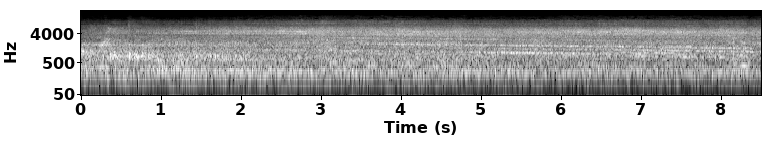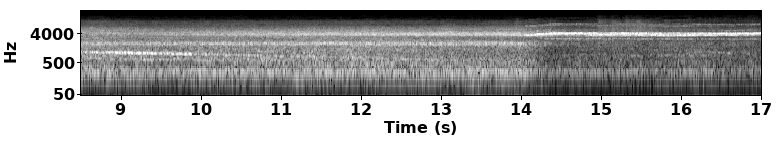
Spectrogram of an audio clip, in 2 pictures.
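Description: London Underground S7/S8 stock train running, a loud continuous rumble and rushing roar with long wheel squeals sliding in pitch, then a sharp high tone near the end.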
